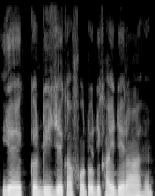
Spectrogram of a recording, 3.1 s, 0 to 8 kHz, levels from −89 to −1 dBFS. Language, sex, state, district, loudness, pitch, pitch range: Hindi, male, Bihar, Kaimur, -14 LUFS, 125 Hz, 120-135 Hz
